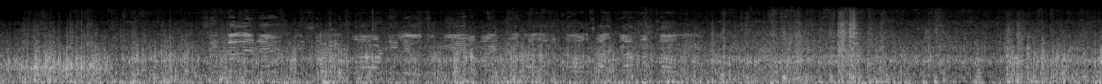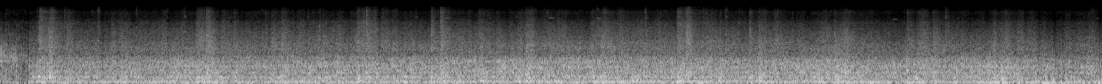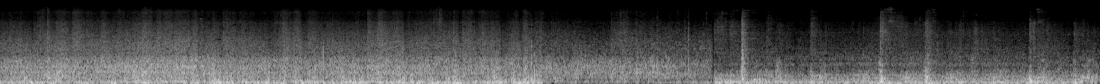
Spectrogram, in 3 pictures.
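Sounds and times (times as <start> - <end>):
rail joint clacks: 0.0 - 33.0
train wheels rumbling on track: 0.0 - 33.0.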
